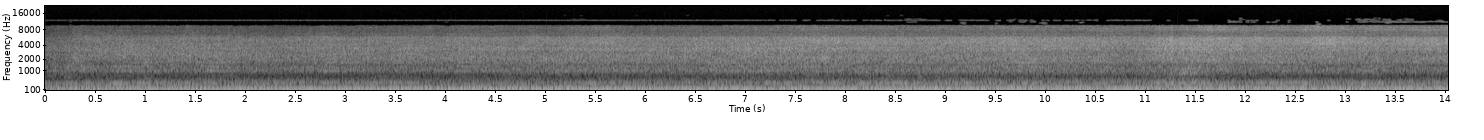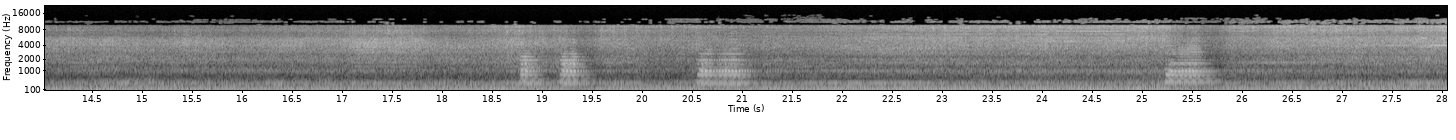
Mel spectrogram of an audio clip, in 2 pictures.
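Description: Union Pacific diesel freight locomotives running steadily as the train approaches, with a constant low rumble. About two-thirds through, the locomotive horn sounds two quick short blasts and then a slightly longer one, and it sounds one more short blast near the end.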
